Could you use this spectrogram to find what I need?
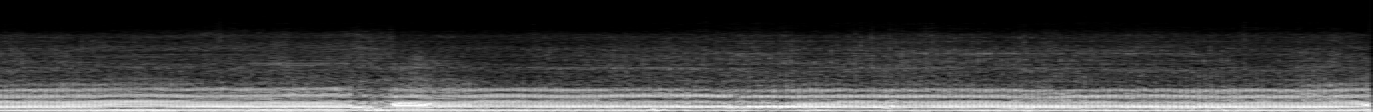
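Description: A dirt bike engine buzzes loudly up close, revving up and down.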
